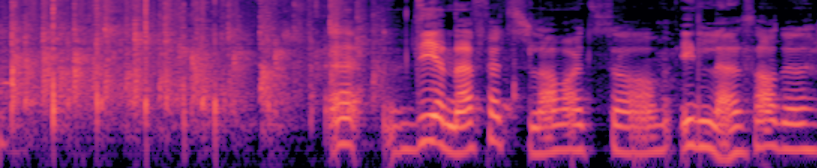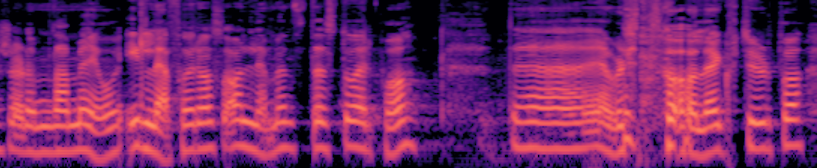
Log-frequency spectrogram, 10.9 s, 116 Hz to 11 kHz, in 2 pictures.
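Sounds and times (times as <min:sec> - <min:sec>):
small group applauding: 0:00.0 - 0:02.7
speech: 0:02.2 - 0:10.8.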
